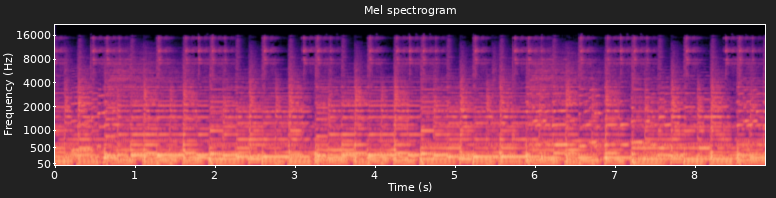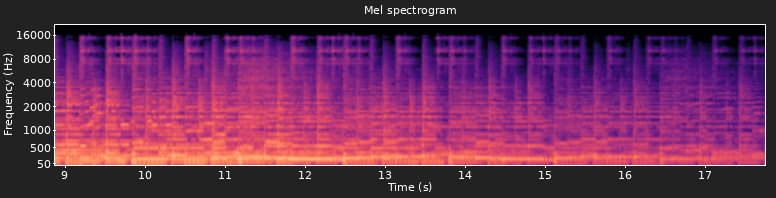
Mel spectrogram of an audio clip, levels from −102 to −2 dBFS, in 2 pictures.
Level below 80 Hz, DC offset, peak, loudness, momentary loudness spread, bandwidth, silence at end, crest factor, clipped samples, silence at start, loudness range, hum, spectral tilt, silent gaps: -32 dBFS; under 0.1%; -2 dBFS; -20 LUFS; 13 LU; 16.5 kHz; 0 s; 18 dB; under 0.1%; 0 s; 9 LU; none; -6.5 dB/octave; none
